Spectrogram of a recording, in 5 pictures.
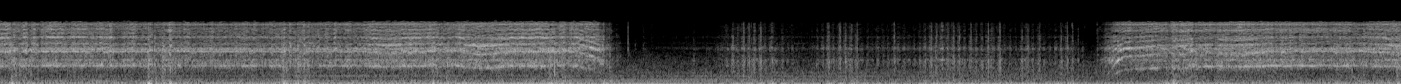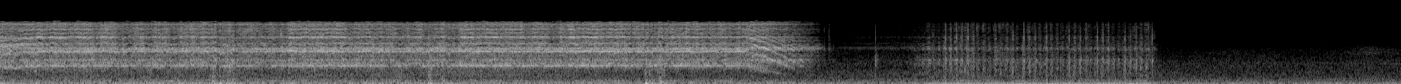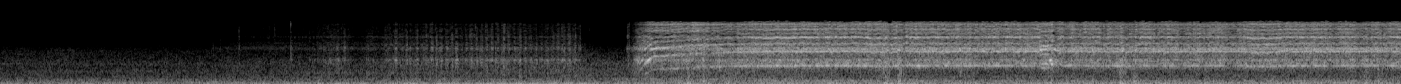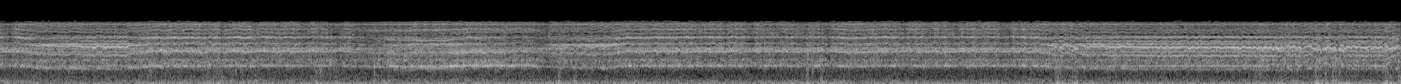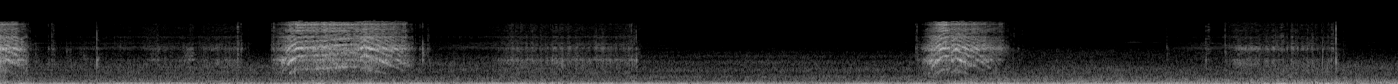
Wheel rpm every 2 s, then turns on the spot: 230, 230, 200, 20, 20, 80, 220, 230, 230, 230, 190, 20, 10, 0, 0, 10, 20, 160, 230, 230, 230, 220, 230, 220, 230, 230, 220, 200, 40, 90, 30, 0, 20, 10, 10.
6-10 22-26 32-34 56-58 60-62 68-70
